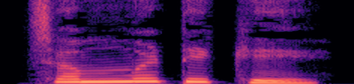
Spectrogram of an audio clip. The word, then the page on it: ಚಿಮುಟಿಗೆ: cimuṭige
